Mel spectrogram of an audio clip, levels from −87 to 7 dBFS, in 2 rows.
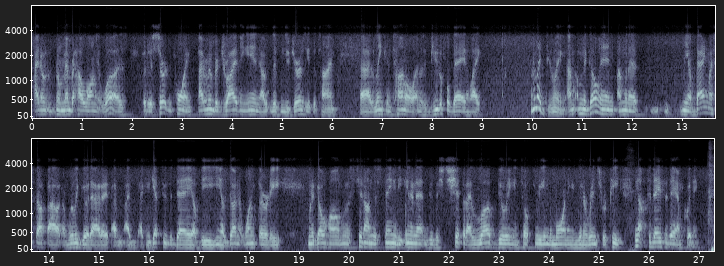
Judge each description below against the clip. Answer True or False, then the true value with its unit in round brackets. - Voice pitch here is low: True (100 Hz)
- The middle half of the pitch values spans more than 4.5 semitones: False (2.7 semitones)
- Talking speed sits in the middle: False (255 wpm)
